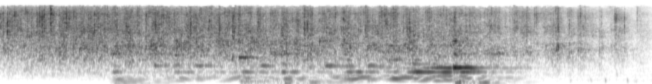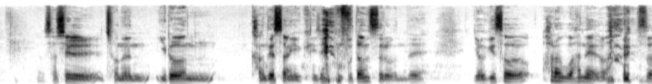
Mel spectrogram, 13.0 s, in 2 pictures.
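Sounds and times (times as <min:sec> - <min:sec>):
audience applause: 0:00.0 - 0:06.9
speech: 0:01.1 - 0:02.7, 0:07.0 - 0:13.0
upbeat music with sustained tones: 0:01.1 - 0:05.6.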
